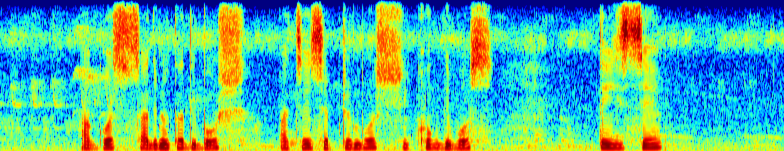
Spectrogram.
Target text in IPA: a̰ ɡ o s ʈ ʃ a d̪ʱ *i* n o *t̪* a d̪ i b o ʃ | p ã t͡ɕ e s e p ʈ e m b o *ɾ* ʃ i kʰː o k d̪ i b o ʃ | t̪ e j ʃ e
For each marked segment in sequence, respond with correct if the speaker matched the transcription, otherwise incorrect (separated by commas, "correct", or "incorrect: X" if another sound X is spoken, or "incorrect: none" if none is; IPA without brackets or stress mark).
correct, correct, correct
